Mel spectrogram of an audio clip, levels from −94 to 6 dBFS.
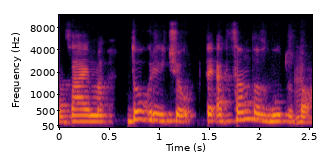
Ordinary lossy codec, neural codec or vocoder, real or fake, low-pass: Opus, 32 kbps; none; real; 10.8 kHz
